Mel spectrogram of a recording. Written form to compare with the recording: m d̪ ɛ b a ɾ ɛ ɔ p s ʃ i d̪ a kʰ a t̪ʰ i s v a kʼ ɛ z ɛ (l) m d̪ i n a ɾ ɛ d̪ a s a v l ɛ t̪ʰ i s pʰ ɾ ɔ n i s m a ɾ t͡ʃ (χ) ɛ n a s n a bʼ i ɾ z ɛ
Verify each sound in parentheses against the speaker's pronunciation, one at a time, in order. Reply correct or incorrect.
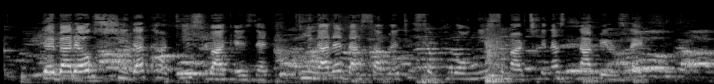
incorrect: none, correct

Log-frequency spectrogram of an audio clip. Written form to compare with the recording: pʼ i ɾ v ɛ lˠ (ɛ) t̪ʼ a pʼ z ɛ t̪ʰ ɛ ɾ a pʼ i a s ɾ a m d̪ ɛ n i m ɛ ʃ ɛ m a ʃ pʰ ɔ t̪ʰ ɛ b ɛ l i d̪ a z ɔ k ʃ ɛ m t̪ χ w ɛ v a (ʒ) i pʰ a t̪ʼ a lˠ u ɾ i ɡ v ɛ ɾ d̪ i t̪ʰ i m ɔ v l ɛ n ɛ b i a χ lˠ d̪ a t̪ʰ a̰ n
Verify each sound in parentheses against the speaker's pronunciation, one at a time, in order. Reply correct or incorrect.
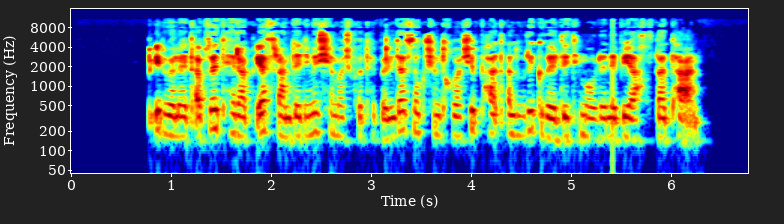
correct, incorrect: ʃ

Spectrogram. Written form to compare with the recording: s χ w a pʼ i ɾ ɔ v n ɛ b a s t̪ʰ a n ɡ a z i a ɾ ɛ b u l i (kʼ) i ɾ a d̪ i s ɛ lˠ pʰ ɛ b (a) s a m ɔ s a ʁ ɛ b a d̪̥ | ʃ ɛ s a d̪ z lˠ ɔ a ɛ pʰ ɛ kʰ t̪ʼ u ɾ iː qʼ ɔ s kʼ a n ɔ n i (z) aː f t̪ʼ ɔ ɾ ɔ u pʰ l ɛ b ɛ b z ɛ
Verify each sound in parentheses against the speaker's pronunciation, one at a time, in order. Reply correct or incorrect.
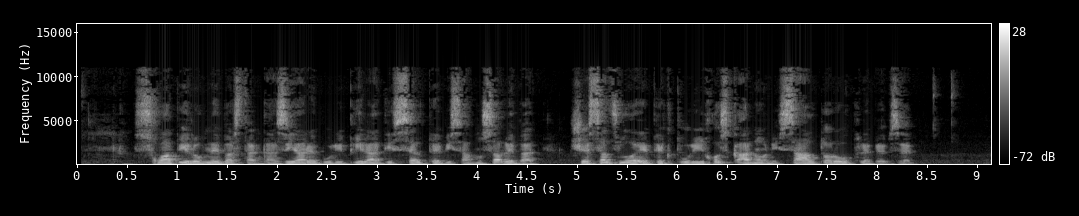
incorrect: pʼ, incorrect: i, incorrect: s

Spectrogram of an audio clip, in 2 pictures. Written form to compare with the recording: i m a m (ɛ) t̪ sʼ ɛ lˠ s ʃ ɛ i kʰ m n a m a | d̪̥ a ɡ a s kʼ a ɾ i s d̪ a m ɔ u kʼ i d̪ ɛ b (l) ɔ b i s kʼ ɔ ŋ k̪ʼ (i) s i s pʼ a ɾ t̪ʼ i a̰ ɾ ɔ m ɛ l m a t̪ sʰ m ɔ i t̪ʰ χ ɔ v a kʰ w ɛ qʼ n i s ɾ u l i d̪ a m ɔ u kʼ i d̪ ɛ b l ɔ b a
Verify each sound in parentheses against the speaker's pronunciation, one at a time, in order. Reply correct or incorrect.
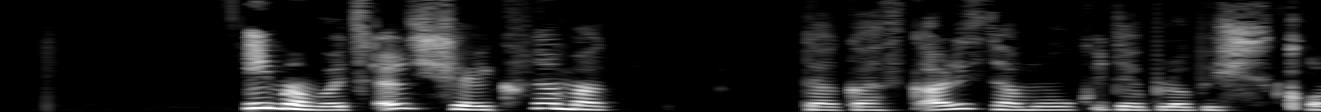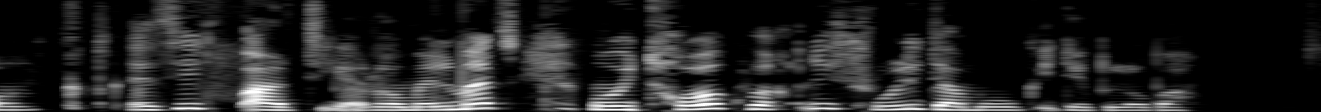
correct, correct, incorrect: ɛ

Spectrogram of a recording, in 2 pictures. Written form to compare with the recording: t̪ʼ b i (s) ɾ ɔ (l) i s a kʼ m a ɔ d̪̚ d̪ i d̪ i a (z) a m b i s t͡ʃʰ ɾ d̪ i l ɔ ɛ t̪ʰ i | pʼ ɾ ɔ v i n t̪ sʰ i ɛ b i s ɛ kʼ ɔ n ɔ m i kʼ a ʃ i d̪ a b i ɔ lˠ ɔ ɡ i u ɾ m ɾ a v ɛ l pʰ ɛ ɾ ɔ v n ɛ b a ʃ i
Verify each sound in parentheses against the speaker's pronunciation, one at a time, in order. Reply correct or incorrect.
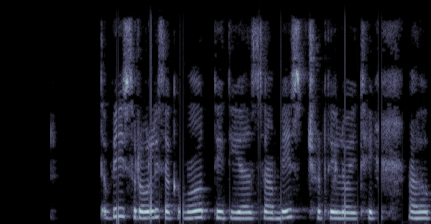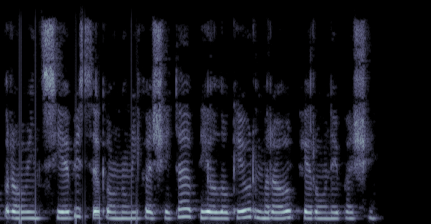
correct, correct, correct

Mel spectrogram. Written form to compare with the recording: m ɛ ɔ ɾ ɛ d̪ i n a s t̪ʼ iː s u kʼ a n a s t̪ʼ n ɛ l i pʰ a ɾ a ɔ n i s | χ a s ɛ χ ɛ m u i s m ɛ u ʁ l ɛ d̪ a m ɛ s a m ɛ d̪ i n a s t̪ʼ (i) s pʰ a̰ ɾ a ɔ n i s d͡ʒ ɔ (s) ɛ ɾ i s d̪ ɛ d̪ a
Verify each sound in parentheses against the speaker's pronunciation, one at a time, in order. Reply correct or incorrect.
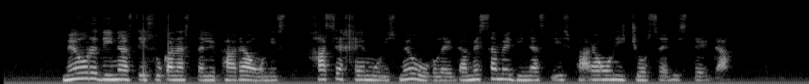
incorrect: iː, correct

